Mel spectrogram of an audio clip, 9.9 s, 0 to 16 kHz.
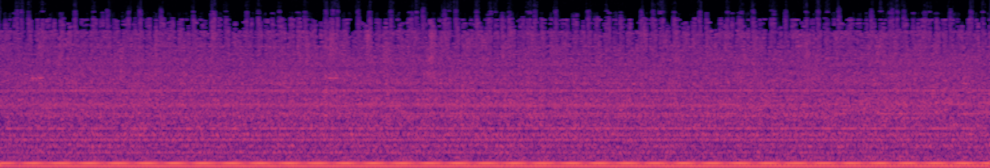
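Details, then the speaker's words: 16,000 BTU marine AC on a 2001 Hydra Sport 2600WA boat, running on house power: a deep, even compressor hum with a steady low pulse and no knocks or rattles. The compressor is running normally and blowing cold air. "As you can hear the humming of the compressor, and the air is real cold."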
